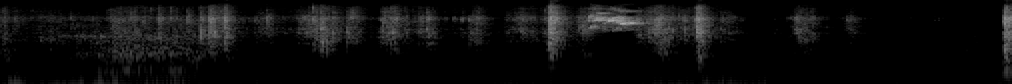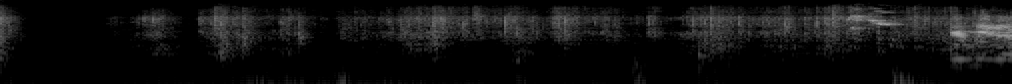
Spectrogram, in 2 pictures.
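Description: Irregular crinkling, rustling and small clicks as a baby handles a cookie and the plastic toys on her walker tray. There is a sharp click about halfway through and two brief high squeaks.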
